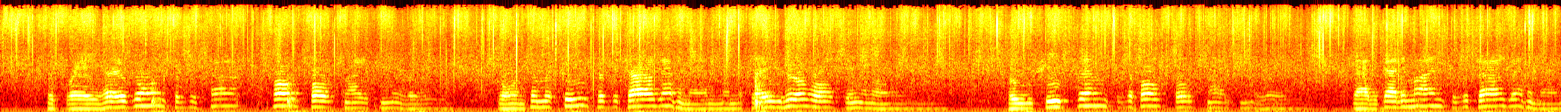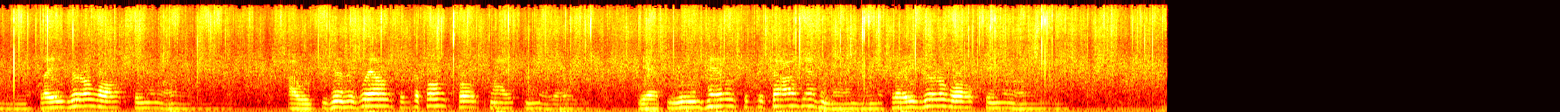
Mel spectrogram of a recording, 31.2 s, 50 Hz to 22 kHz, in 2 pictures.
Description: Unaccompanied vocal music performance
Verse-refrain 3(4w/R).
Voice (sung)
